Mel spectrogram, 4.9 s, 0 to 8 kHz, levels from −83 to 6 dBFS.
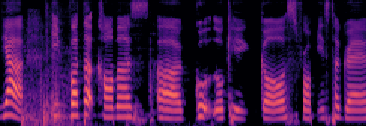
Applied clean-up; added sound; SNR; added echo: classical method Wiener filter.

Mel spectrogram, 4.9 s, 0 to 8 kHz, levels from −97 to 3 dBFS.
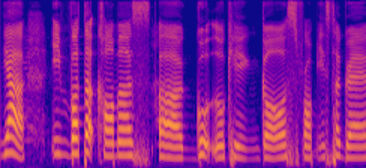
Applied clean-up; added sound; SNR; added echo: none; none; none; none.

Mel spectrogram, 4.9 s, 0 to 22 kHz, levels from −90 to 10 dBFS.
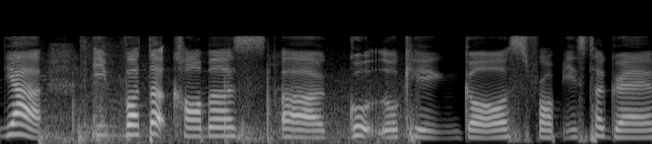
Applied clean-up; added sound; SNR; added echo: none; Fireworks; 16 dB; none.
